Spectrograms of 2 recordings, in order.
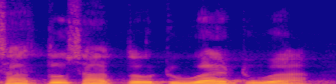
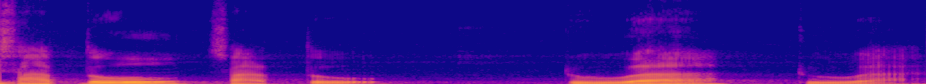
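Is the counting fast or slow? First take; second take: fast; slow. First: The counting is said quickly. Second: The counting is said slowly. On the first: The mind is burdened and breathing is rapid. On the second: The mind is calm and breathing has slowed. "maka napasnya menjadi lambat"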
